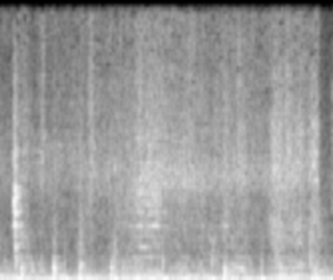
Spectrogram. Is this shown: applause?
no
